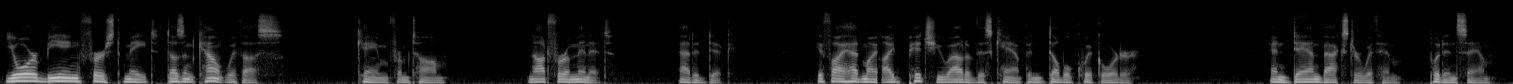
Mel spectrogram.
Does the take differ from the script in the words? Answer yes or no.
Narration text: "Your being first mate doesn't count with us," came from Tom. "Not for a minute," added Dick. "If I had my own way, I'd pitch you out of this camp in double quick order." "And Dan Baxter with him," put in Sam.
yes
